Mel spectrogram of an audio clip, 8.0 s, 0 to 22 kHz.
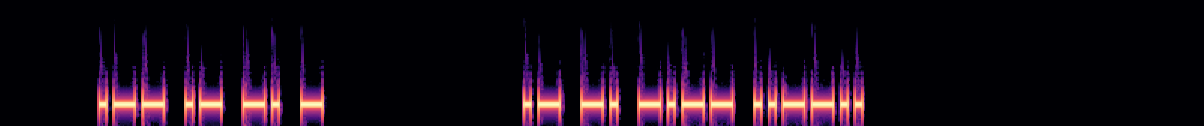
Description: Morse code, heard as a keyed tone, about 25 wpm, 700 Hz. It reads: WANT ANY?
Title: 4x Word-Spacing - Sentences from Top 300 Words - 25wpm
